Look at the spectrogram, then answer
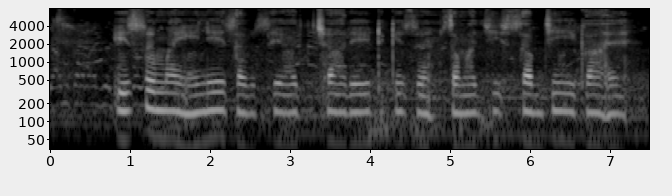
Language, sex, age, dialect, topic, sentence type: Hindi, male, 18-24, Kanauji Braj Bhasha, agriculture, question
